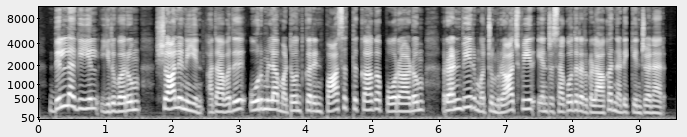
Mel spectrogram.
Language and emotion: Tamil, neutral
